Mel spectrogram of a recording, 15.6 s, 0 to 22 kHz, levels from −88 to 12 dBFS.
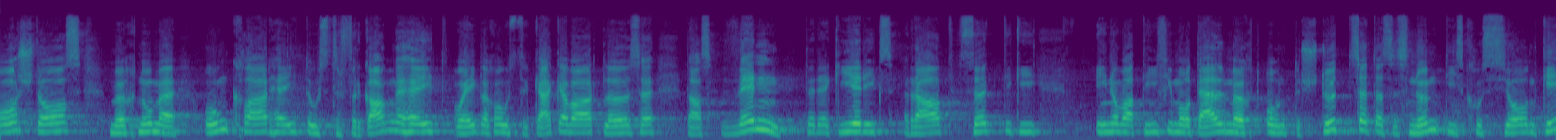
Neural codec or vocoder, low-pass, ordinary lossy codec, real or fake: none; 14.4 kHz; none; real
